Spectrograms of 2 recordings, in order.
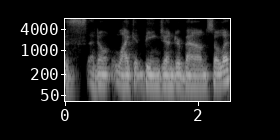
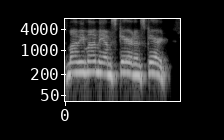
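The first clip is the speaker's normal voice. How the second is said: put-on high, loud, pleading little child; scared toddler; 12 semitones higher, 5 dB louder than usual. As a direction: cry out to mommy like a frightened small child. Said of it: "And the baby says".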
